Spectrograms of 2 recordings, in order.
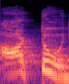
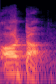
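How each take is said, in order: First: The two words are said separately and fully. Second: The words are blended into one reduced form. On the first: "तो वो हो जाएगा ऑट टू" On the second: "you हटा दे ऑटा"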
